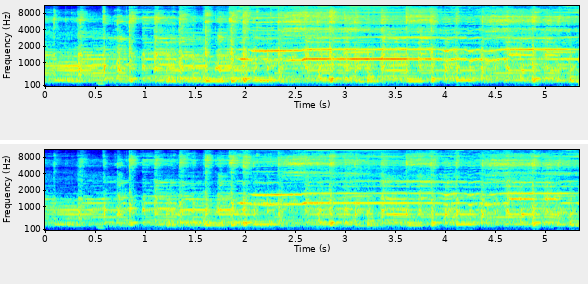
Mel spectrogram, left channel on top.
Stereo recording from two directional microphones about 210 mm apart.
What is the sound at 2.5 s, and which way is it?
Music, 35° left (ahead or behind).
